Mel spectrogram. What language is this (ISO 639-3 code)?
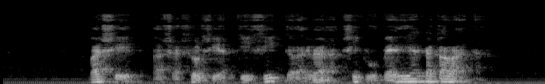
cat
